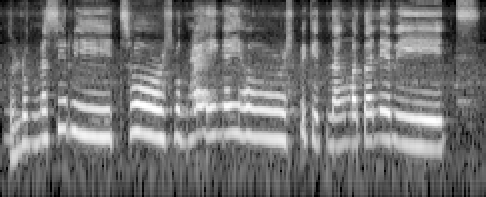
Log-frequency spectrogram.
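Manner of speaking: put-on high sing-song voice for a toddler; high baby talk. Caregiver lulling Ritz to sleep with the toy horse, high sing-song. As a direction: coo it up high like talking to a little one.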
